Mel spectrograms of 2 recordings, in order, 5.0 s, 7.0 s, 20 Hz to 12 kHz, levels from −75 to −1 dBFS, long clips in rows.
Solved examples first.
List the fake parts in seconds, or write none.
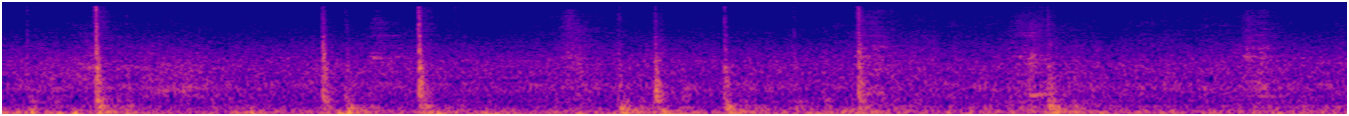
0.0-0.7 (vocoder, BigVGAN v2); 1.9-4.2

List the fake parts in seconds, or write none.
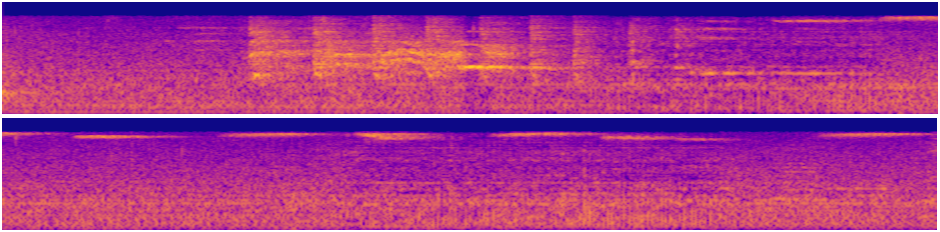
2.3-3.3 (vocoder, HiFi-GAN); 4.8-6.2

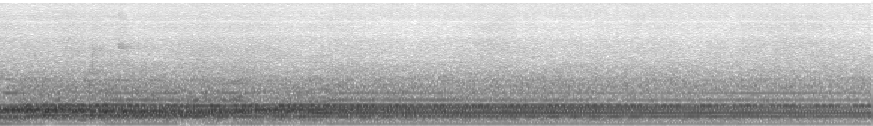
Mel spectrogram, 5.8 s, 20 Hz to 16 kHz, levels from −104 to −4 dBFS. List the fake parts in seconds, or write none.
0.0-0.7 (codec, SNAC); 1.2-2.2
